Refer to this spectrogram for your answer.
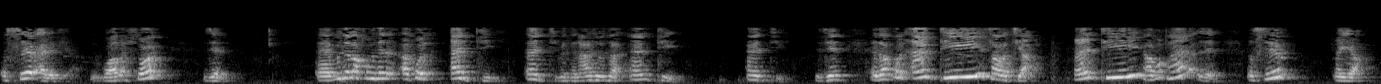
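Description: A woman's voice: mid-range voice, very animated, fast. Iraqi woman teaching Quran recitation, roomy. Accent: Iraqi Arabic. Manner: patient, repeats words and quizzes students. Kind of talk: teaching a class. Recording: roomy dull lo-fi recording.

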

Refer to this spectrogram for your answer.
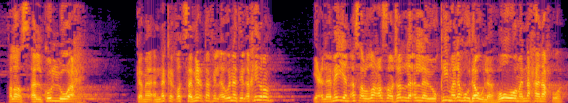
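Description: Fast, emphatic Egyptian preacher in a hall. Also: male voice, sits high, fairly bright tone, husky. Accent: Egyptian Arabic. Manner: emphatic, rhetorical questions to the listener; mixes formal recitation with colloquial asides. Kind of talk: sermon.

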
